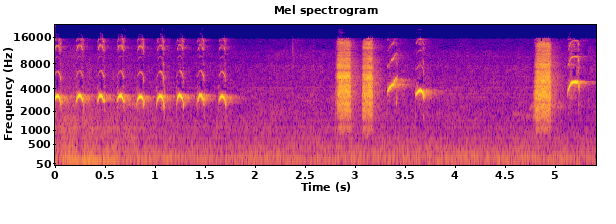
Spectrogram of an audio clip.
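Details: Ashy drongo sound used as a trapping lure: eight quick, clipped whistled notes in an even series, then harsh broadband rasps mixed with short upslurred whistles.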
